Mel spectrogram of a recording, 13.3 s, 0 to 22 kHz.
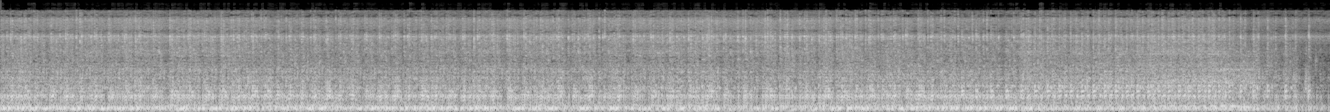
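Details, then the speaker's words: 1948 Ford F5 bus abandoned 25 years, just started: low, heavy idle with uneven, lumpy beat; owner says it needs a tune-up, carburetor rebuild and throttle linkage hooked up, cause not confirmed. Rough idle. "All right, guys, that's running in my eyes. Of course, we're gonna need to do a tune-up on it, rebuild that carburetor, get the linkages and throttle linkage hooked up."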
